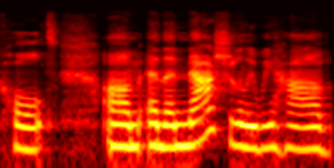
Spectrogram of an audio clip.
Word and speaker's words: QLT: It's actually QLT, but it's pronounced CULT.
